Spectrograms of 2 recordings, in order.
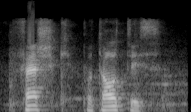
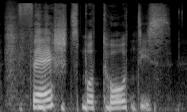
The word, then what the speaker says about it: färsk potatis: Darum habe ich auch hier nochmal meinen schwedischen Nachbar um die richtige Aussprache gebeten. – Man sagt «Färsk Potatis». – Zum Nachsägen wirklich ein bisschen schwierig. Ich probiere es einmal. «Färsk Potatis».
